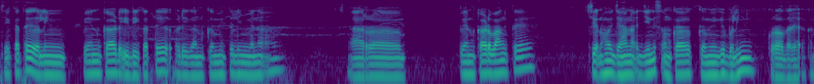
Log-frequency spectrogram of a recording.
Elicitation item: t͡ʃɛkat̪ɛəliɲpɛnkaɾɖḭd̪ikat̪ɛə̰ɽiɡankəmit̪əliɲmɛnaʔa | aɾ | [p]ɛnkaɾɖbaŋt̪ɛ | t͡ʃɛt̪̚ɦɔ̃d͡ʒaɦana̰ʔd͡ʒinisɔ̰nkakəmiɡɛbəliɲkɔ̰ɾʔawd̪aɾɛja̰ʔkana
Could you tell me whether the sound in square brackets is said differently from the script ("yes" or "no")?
no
